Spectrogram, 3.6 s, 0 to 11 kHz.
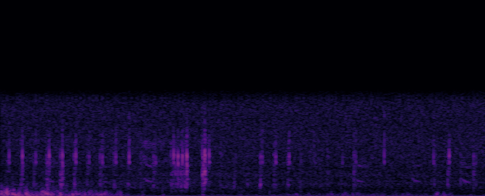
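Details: About 200 common starlings gathered at their roost at Saltmarshe Delph on 19 March 2009. A dense stream of short clicking and chattering notes repeats rapidly throughout, with a few brief whistles and a heavy low rumble at the start.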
